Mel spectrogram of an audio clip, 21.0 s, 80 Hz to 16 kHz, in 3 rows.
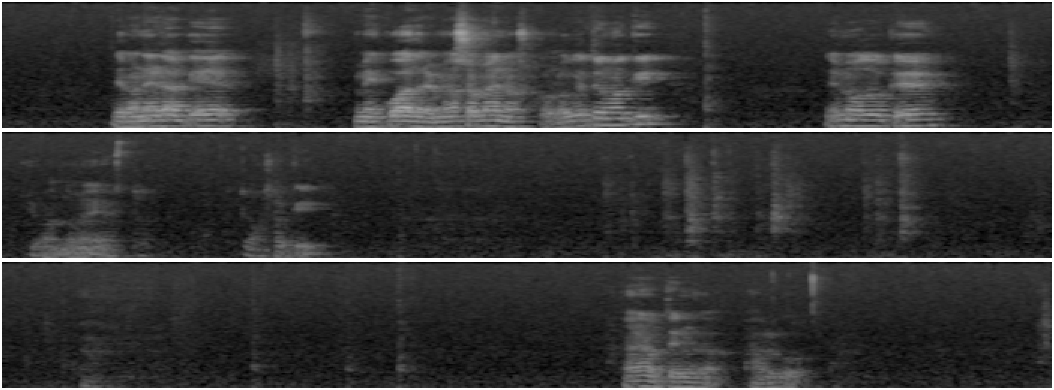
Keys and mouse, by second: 0.9 click, 1.8 s, 3.4 click, 6.7 g, 8.5 click, 8.7 s, 9.8 click, 9.9-14.0 middle drag, 11.5 alt+q, 12.8 s, 14.0 click, 14.2 g, 14.6 click, 19.2 right click, 19.4-21.0 middle drag.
